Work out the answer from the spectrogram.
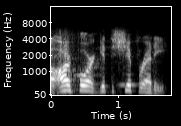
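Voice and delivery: urgent yell to a crewmate; yelled order. Acted. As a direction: call out loudly to the droid, high at first, then easing off. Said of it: "So I yell".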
